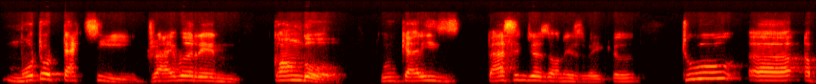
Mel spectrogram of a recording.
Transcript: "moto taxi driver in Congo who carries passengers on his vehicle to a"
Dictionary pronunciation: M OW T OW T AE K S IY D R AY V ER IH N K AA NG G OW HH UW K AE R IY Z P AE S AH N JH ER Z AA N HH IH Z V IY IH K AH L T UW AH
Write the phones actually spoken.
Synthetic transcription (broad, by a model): M OW T OW T AE K S IY D R AY V ER IH N K AA NG G OW HH UW K AE R IY Z P AE S AH N JH ER Z AA N HH IH Z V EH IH K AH L T UW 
